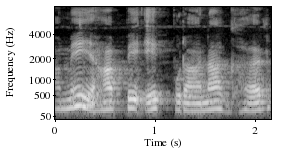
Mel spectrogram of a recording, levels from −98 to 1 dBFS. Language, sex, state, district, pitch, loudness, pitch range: Hindi, female, Bihar, Purnia, 180 Hz, -18 LUFS, 165-190 Hz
